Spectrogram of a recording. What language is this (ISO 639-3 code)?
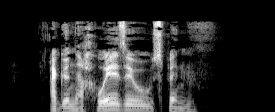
bre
